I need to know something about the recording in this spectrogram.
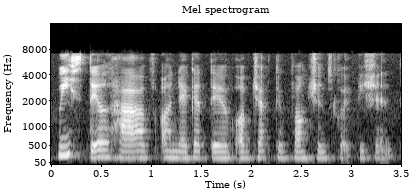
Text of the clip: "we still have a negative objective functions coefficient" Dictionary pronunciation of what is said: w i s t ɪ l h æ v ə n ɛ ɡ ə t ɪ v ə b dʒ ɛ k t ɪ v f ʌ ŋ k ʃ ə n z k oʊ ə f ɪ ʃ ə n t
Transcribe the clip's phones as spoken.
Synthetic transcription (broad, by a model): w i s t ɪ l h æ v ə n ɛ ɡ ə t ɪ v ə b dʒ ɛ k t ɪ v f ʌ ŋ k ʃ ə n s k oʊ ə f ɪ ʃ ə n t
